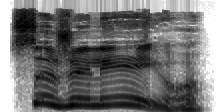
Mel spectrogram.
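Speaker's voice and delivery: a cold, haughty reply to a rude friend. A narrator's reading. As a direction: drag out «Сожалею» with frosty disdain. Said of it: "процедил я холодно и надменно".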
